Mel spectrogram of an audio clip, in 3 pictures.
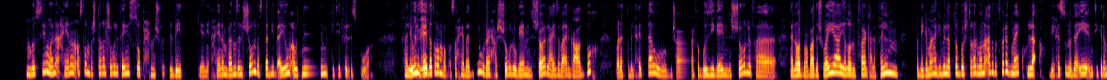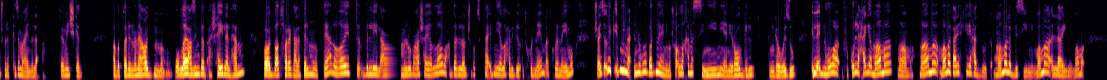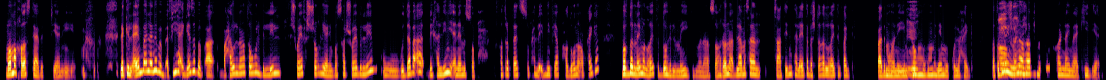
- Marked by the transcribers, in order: distorted speech; in English: "الLaptop"; in English: "الlunch box"; chuckle
- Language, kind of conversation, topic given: Arabic, advice, إزاي أقلّل المشتتات جوّه مساحة شغلي عشان أشتغل أحسن؟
